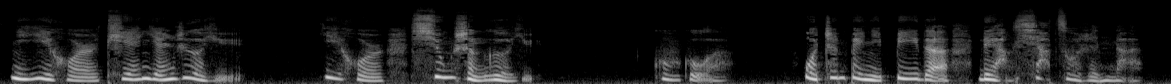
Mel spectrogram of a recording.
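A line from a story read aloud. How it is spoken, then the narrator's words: Stunned, soft sigh. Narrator (Chinese): 谭健儿倒愣了，轻叹一声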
